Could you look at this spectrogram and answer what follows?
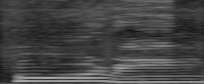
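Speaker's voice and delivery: high, drawn-out sing-song; mock a sigh of boredom; high teasing sing-song boring. Self-mocking comment on her painting.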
